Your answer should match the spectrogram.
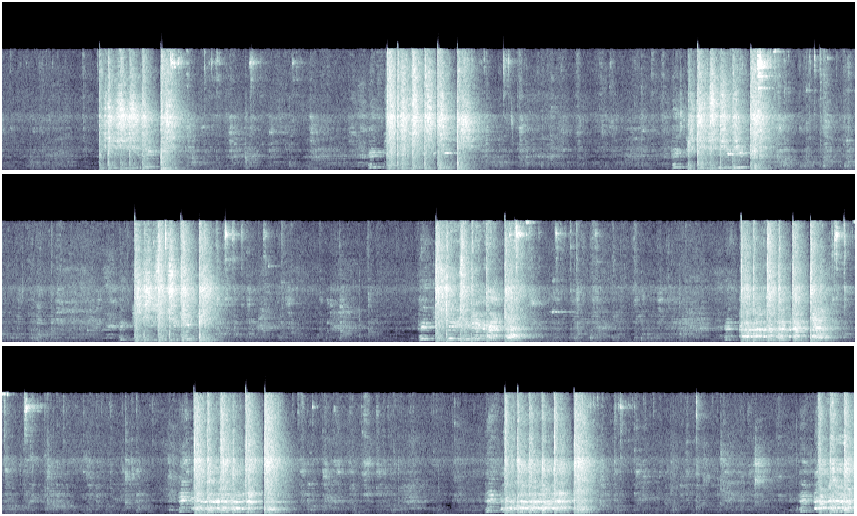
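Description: Gloved punches landing on a hanging heavy bag in quick flurries of several blows. There are eight flurries, each about a second long and about four seconds apart.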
